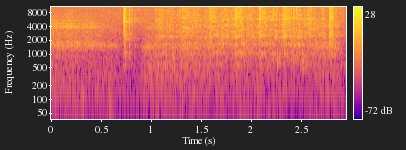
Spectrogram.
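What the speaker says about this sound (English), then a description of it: "So we're now just going to start mixing these together like that." A basil ice cream base that has been heated to 80 degrees Celsius is stirred and mixed together, making quiet, continuous scraping and swishing with a few light clinks.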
